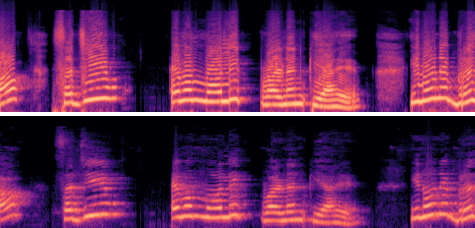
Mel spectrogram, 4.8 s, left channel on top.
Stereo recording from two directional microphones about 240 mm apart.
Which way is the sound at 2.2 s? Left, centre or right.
Left.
